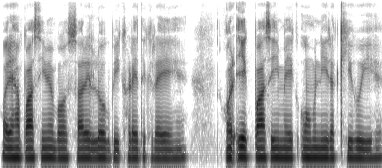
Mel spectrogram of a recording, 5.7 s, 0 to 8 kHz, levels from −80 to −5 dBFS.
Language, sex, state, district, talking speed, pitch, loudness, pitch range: Hindi, male, Uttar Pradesh, Lalitpur, 240 wpm, 125 Hz, -18 LUFS, 120-125 Hz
